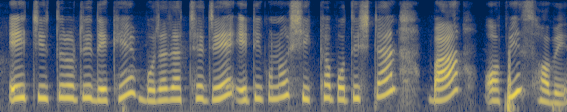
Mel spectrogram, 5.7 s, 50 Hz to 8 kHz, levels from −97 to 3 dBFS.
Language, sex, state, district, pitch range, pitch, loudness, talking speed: Bengali, female, West Bengal, Alipurduar, 280-335 Hz, 315 Hz, -16 LUFS, 135 wpm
